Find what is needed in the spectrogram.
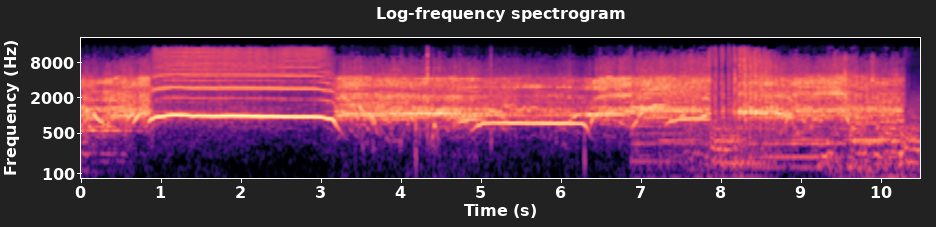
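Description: A concert crowd of fans screaming and cheering, with one long high scream close to the recording phone about a second in and another shorter one in the middle. About seven seconds in, the next song's intro music starts with a deep bass hit.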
